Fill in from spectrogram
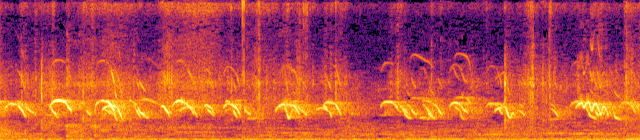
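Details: Fresh young pet chicks giving fast, high, downward-slurred peeps in quick irregular bursts, many birds calling at once over a low background hum.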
